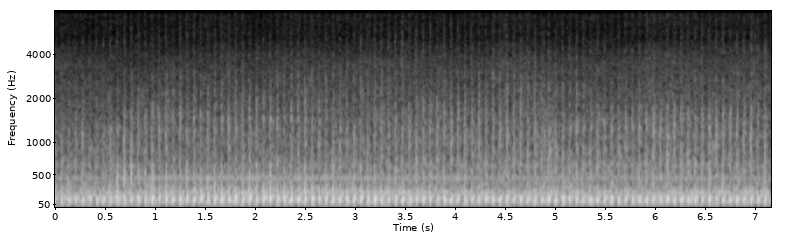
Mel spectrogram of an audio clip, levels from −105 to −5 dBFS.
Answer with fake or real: real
